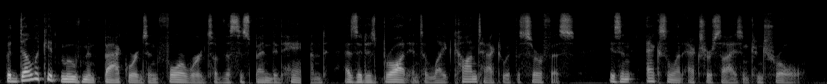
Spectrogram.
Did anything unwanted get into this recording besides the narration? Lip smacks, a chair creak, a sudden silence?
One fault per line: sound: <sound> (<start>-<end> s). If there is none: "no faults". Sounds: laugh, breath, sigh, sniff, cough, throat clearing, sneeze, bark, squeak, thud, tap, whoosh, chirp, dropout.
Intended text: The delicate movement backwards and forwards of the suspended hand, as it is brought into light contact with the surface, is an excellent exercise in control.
sound: dropout (3.0-3.1 s)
